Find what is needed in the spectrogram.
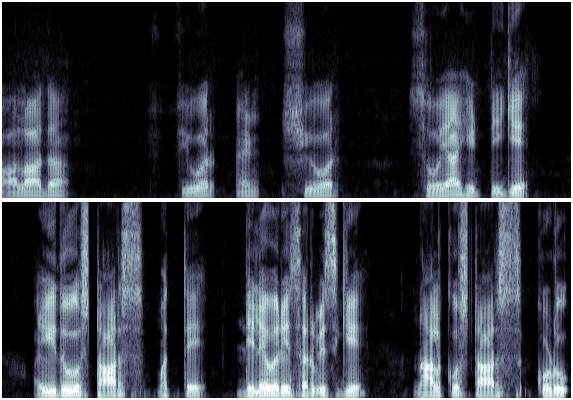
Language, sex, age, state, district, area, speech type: Kannada, male, 30-45, Karnataka, Tumkur, urban, read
